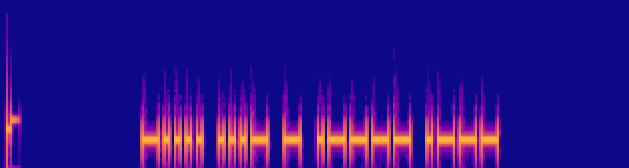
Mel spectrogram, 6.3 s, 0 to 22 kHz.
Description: Morse code, heard as a keyed tone, about 21 wpm, 700 Hz. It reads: 6VT1J
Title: Five Challenging Letter-Number Combinations 22wpm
